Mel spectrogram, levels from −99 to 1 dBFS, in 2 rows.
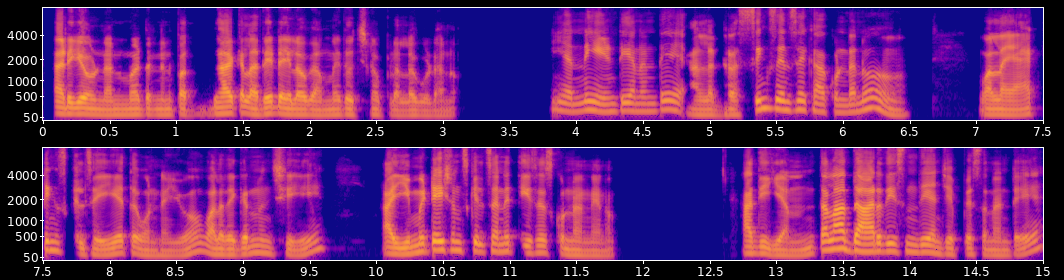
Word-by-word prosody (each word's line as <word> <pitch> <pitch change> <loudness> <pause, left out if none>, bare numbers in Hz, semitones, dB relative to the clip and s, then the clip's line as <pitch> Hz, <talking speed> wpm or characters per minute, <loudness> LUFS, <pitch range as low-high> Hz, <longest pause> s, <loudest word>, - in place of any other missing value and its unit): అడిగేవాడినన్నమాట 105 -3 +2
నేను. 100 -1 -7
పద్దాకల - - +2
అదే 120 - +5
డైలాగ్ 100 -2 +2
అమ్మాయితో 100 +1 -5
వచ్చినప్పుడల్లా 90 +1 -6
కూడా. 85 - -9 0.9
ఇయన్ని 165 +2 -3
ఏంటి 155 +2 -4
అనంటే, 160 +4 -6 0.2
ఆళ్ల 100 0 -2
డ్రెస్సింగ్ 190 - -1
సెన్సే 195 0 0
కాకుండా, 145 -1 -3 1.0
వాళ్ల 105 -1 +3
యాక్టింగ్ 180 - -1
స్కిల్స్ 110 -2 -5
ఏవైతే 125 +4 0
ఉన్నాయో, 85 +2 -7
వాళ్ల 105 - +1
దగ్గర 115 +4 -1
నుంచి 105 -5 -3 0.7
ఆ - - +8
ఇమిటేషన్ 185 +7 +4
స్కిల్స్ 155 +1 -2
అన్నీ 160 +1 -1
తీసేసుకున్నాను 105 -9 -3
నేను. 85 - -10 1.0
అది 125 -1 +2
ఎంతలా 115 - +4
దారి 155 -1 +8
తీసింది 150 -2 0
అని 120 - -8
చెప్పేసానంటే, 100 -4 -5
115 Hz, 140 wpm, -24 LUFS, 100-155 Hz, 1.0 s, ఆ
